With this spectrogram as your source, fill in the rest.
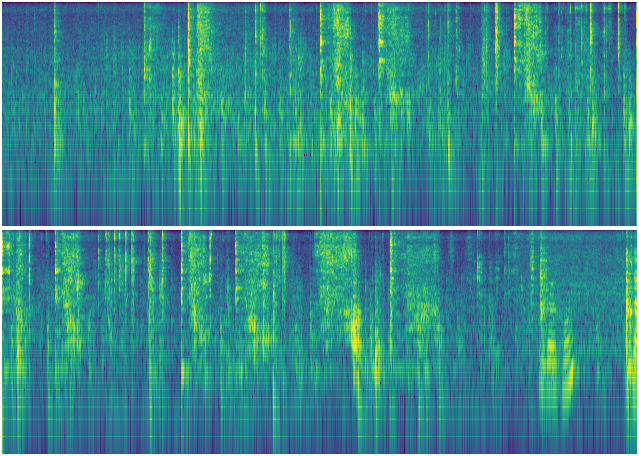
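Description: A spoon stirs thick canteen-style Bengali ghugni (pea curry) in a pan, making repeated close scraping and clinking strokes that run irregularly throughout.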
